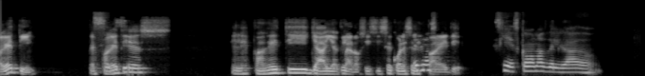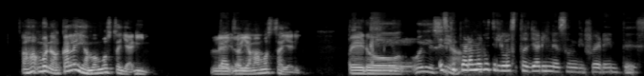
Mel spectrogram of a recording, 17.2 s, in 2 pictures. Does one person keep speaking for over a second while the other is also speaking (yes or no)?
yes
